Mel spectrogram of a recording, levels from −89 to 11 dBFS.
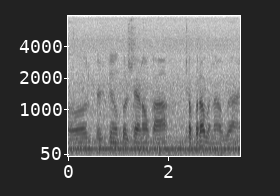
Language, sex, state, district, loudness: Hindi, male, Rajasthan, Jaisalmer, -19 LUFS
